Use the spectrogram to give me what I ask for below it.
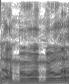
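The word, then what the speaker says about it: ʻOumuamua: Is that how you pronounce it? A Muamua?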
